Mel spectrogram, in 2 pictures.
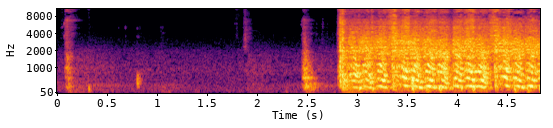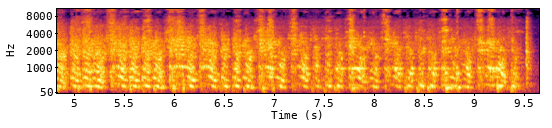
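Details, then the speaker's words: K5 Blazer just fitted with a replacement used Detroit Diesel engine: cranks, fires and runs with a loud, fairly regular clatter of about three knocks a second, and pressure reads 0; engine clatter on start. "We do need to work on that. Your clickety clacking."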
